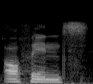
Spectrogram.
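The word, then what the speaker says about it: offence: তো এখানে ও আছে, ও এর শর্ট সাউন্ড অ হবে। ডাবল এফ আছে, তো একটির জাস্ট সাউন্ড হবে এফ তে ফ। ই এর শর্ট সাউন্ড এ, এন তে ন, সি তে স, লাস্ট ই সাইলেন্ট। তো অ ফ এ ন স। এখানে এর যে সাউন্ড সেটা হবে কি অফেন্স, যে অ ফ এ, অফে নয় স যুক্তবর্ণ হবে অফেন্স, অফেন্স।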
